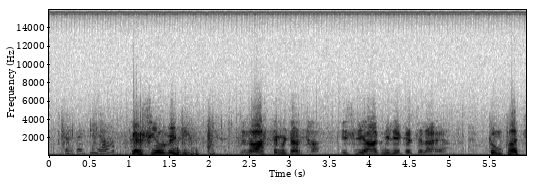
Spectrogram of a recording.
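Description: A woman sings nearby.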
